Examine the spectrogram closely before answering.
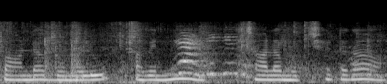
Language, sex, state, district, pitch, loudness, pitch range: Telugu, male, Andhra Pradesh, Annamaya, 215 Hz, -17 LUFS, 205-235 Hz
